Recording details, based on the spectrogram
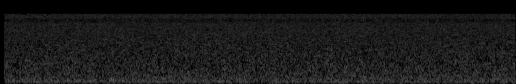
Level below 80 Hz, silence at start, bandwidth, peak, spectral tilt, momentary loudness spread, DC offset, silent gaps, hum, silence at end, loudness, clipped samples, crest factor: -66 dBFS; 0.05 s; 11.5 kHz; -32 dBFS; -1.5 dB/octave; 0 LU; under 0.1%; none; none; 0 s; -44 LUFS; under 0.1%; 14 dB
